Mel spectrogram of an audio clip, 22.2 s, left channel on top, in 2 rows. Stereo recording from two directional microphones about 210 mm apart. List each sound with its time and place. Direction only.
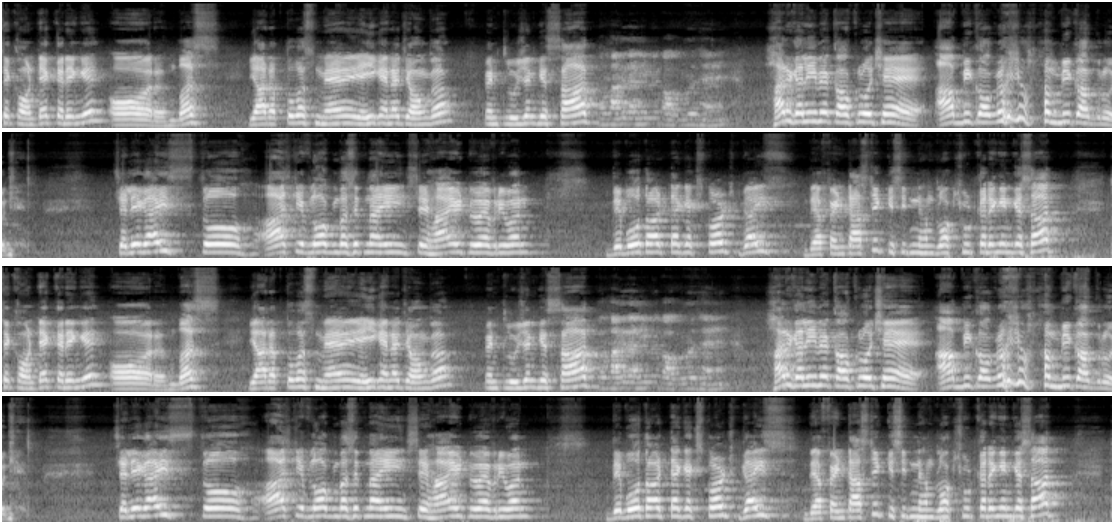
0.0 s a man's voice: centre (ahead or behind)
7.7 s a man's voice: 5° left (ahead or behind)
17.4 s a man's voice: 20° right (ahead or behind)
20.8 s a man's voice: 5° right (ahead or behind)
